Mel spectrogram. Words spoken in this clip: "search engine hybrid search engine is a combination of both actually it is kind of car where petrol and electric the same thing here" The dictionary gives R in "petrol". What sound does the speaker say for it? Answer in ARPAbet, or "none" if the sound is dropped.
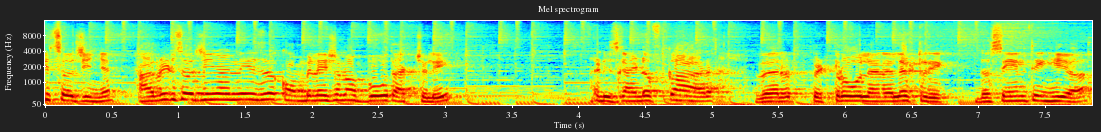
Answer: R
